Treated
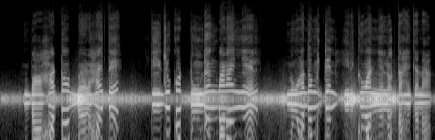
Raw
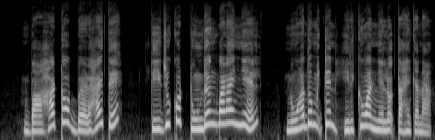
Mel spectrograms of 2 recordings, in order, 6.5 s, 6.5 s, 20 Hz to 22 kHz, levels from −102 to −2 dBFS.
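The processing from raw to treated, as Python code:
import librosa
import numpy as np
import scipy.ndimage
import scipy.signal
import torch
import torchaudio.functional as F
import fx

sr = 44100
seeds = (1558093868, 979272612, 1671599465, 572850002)

y = fx.dmg_wind(x, sr, seeds[0], corner_hz=140.0, level_db=-40.0)
y = fx.bass_treble(y, sr, bass_db=14, treble_db=-3)
y = y * np.sin(2.0 * np.pi * 1300.0 * np.arange(len(y)) / sr)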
